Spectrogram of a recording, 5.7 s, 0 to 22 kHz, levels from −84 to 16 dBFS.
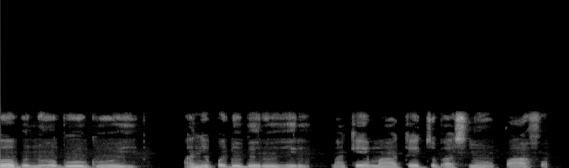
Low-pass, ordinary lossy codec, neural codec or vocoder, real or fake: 7.2 kHz; none; none; real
